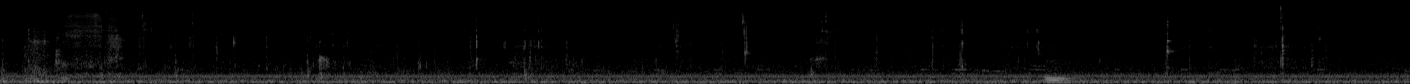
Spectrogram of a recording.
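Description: Close-miked chewing and biting: a man eating forkfuls of rice with scrambled egg and kimchi and bites of a soft flatbread, with many small wet mouth clicks. A short low hum from him about ten seconds in.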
